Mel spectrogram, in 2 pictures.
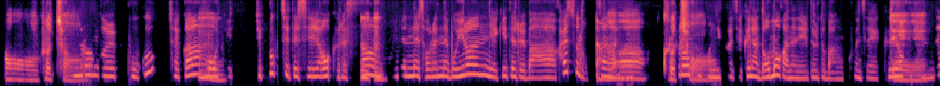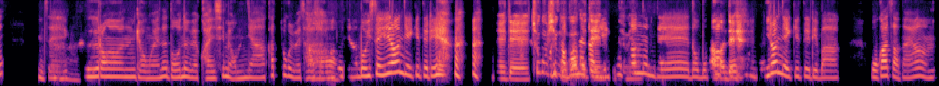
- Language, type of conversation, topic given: Korean, podcast, 남과 비교하지 않으려면 어떤 습관을 들이는 것이 좋을까요?
- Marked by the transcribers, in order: distorted speech; other background noise; static; laugh; laughing while speaking: "네"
